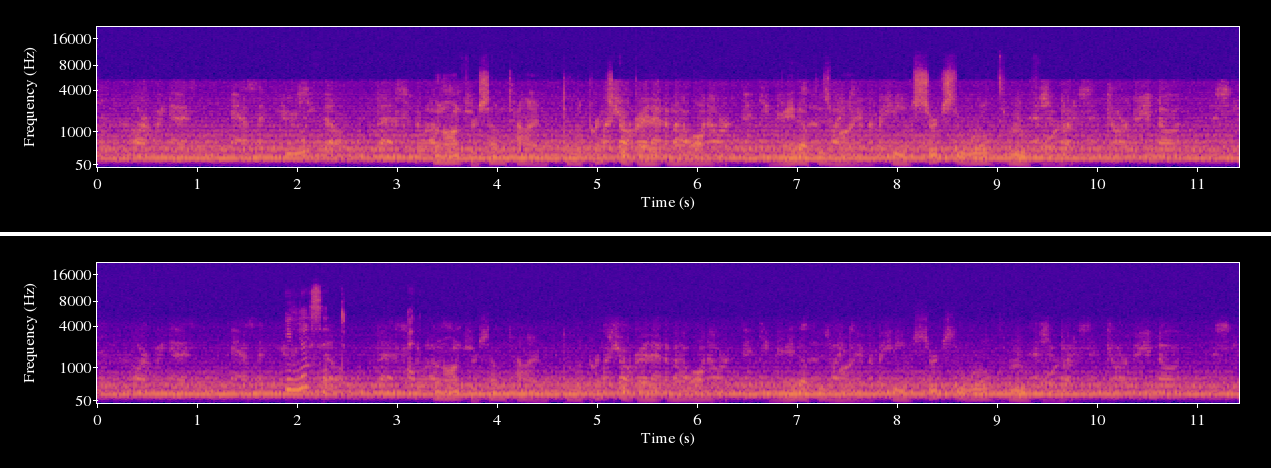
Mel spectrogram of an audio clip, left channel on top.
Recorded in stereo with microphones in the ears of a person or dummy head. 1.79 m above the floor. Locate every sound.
0.0 s an aircraft: 45° left (ahead or behind)
1.9 s a woman speaking: 65° right (ahead or behind)
3.4 s a man speaking: 60° left (ahead or behind)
